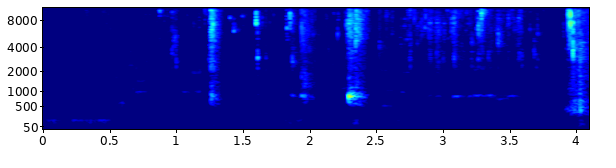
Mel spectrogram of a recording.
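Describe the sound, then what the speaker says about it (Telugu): Water dripping from boiled mustard greens as they are squeezed by hand, a few soft scattered drips and small splashes, faint and close, with no talking. "ఇప్పుడు మనం దీన్ని నీళ్ళు లేకుండా కొంచెం కొంచెంగా నీళ్ళన్నీ పిండేసుకుంటే"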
